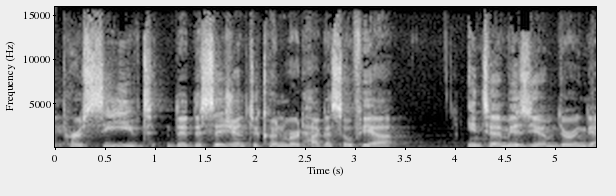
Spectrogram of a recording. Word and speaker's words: Hagia Sophia: We all say Hagia Sophia, but in Turkish, you'd say Hagia Sophia, right? – In Turkish, it's called Hagia Sophia, which is Turkified version of the original name.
